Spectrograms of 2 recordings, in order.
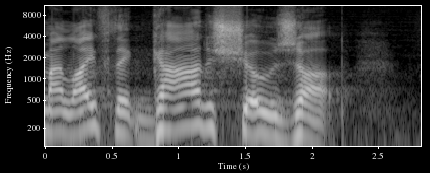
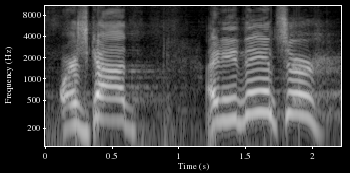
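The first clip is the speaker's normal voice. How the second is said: higher, pleading voice of a desperate believer; desperate plea; 7 semitones higher than usual. Acted. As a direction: cry out like someone left waiting.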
